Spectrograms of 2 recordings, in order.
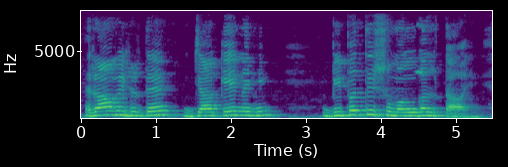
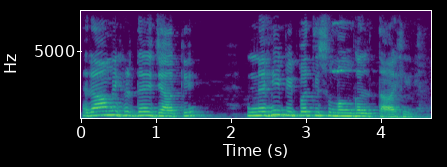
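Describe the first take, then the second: First: The pause comes right after 'नहीं'. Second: The pause comes right before 'नहीं'.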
